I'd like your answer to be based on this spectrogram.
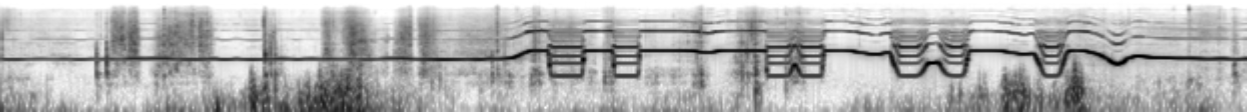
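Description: A metal detector hums a steady threshold tone through its speaker outdoors. The tone then breaks into repeated rising and warbling signal tones as the coil sweeps over a target, with scraping and handling noise underneath.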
